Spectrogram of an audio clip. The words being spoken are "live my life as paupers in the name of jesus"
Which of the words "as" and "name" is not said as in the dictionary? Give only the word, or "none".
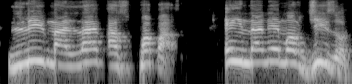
as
